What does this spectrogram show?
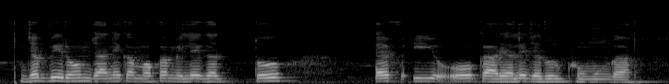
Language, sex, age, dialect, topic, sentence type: Hindi, male, 18-24, Hindustani Malvi Khadi Boli, agriculture, statement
